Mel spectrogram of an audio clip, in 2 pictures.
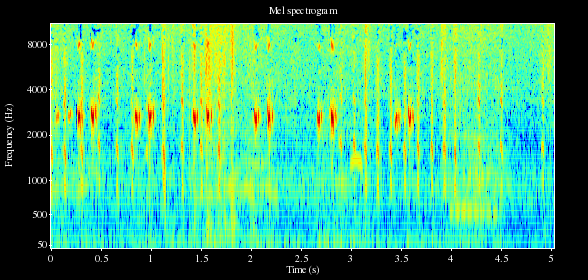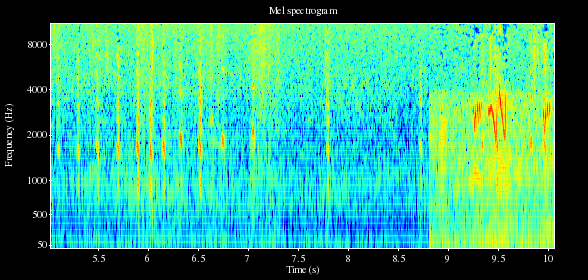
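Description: A female quail gives sharp, high, clipped notes, often doubled, repeated quickly for about four seconds, then softer and sparser, before a burst of rustling noise at the end.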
